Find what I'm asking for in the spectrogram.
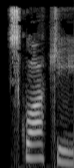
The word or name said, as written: squawky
